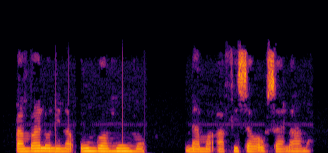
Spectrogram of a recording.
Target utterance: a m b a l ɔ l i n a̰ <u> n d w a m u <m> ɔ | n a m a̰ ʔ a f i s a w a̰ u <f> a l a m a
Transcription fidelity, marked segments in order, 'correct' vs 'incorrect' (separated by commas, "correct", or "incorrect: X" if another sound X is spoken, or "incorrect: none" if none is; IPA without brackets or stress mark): correct, correct, incorrect: s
